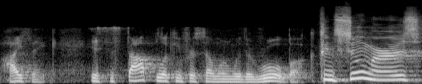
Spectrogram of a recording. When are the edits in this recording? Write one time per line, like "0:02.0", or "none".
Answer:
0:03.1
